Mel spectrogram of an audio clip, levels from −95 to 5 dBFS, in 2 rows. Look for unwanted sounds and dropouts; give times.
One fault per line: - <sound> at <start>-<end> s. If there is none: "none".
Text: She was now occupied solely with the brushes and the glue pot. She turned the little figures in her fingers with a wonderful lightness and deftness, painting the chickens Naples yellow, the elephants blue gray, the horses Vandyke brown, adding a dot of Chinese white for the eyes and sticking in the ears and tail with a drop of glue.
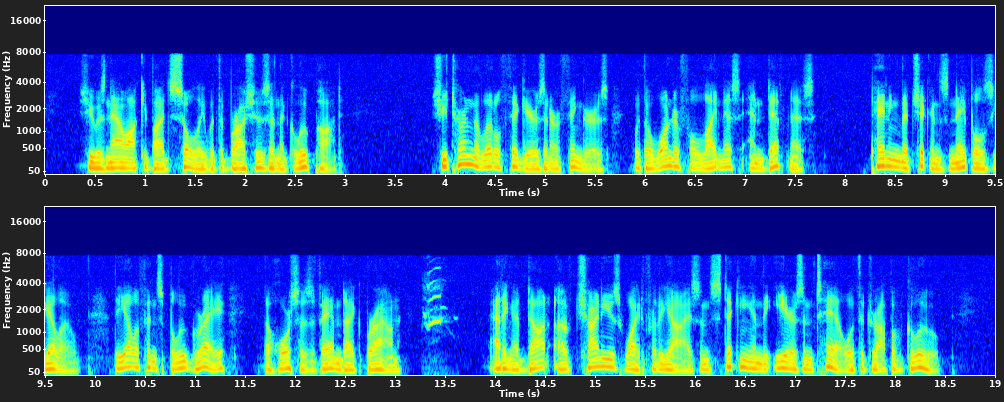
- squeak at 13.3-13.7 s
